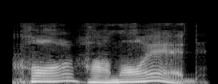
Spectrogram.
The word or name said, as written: hol hamoed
